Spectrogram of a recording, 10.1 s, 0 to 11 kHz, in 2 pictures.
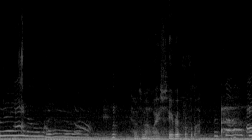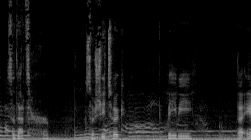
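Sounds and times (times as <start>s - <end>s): steady low hum: 0.0s - 10.0s
baby crying: 0.3s - 1.9s, 4.3s - 5.8s, 6.6s - 9.3s.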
